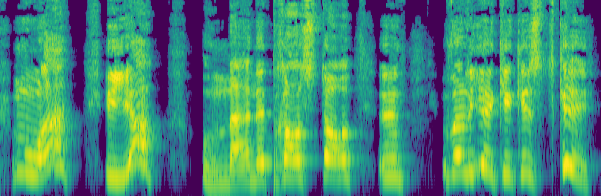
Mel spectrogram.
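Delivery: high, loud, drawn-out indignant tirade; siren-like outrage. A narrator's reading. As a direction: wail in deeply offended fury. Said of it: "немов сирена".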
